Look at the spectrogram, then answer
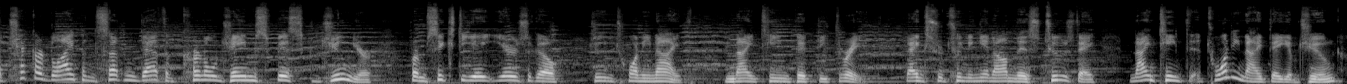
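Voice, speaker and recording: A man's voice: on the high side, moderate pace, darkish tone, soft background music. A man with an American accent hosting a radio show, reading out historical dates in a scripted almanac style.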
